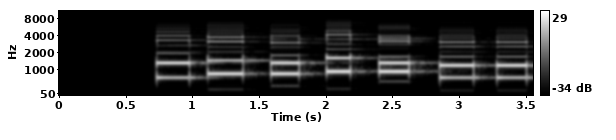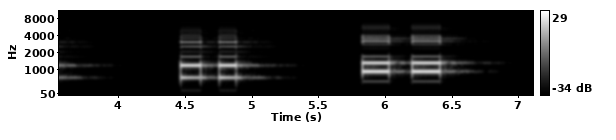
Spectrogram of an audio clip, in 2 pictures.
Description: DTMF, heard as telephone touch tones, dialled by hand, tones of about 200 ms. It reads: 298D011 11 00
